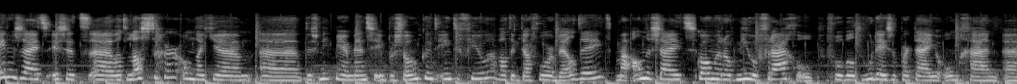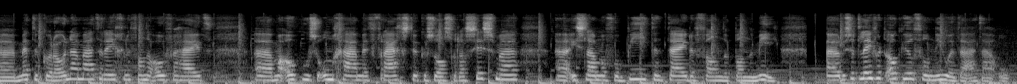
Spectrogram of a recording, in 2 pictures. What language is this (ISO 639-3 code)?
nld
